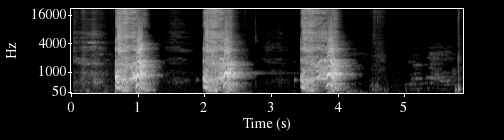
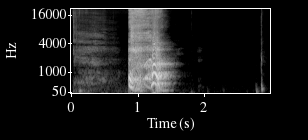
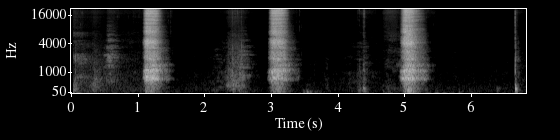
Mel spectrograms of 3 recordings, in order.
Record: {
  "three_cough_length": "5.9 s",
  "three_cough_amplitude": 32768,
  "three_cough_signal_mean_std_ratio": 0.45,
  "cough_length": "3.0 s",
  "cough_amplitude": 32768,
  "cough_signal_mean_std_ratio": 0.39,
  "exhalation_length": "6.8 s",
  "exhalation_amplitude": 32768,
  "exhalation_signal_mean_std_ratio": 0.26,
  "survey_phase": "beta (2021-08-13 to 2022-03-07)",
  "age": "45-64",
  "gender": "Male",
  "wearing_mask": "No",
  "symptom_none": true,
  "smoker_status": "Ex-smoker",
  "respiratory_condition_asthma": false,
  "respiratory_condition_other": false,
  "recruitment_source": "Test and Trace",
  "submission_delay": "1 day",
  "covid_test_result": "Negative",
  "covid_test_method": "RT-qPCR"
}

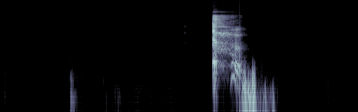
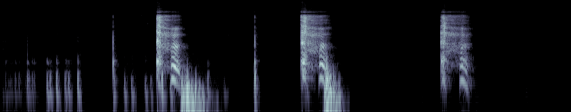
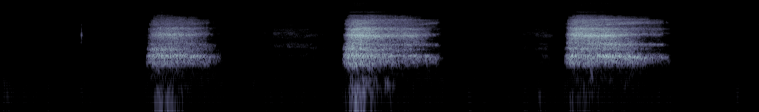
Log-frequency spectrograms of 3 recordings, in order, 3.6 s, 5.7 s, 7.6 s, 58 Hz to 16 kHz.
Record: {
  "cough_length": "3.6 s",
  "cough_amplitude": 32768,
  "cough_signal_mean_std_ratio": 0.19,
  "three_cough_length": "5.7 s",
  "three_cough_amplitude": 32768,
  "three_cough_signal_mean_std_ratio": 0.27,
  "exhalation_length": "7.6 s",
  "exhalation_amplitude": 11057,
  "exhalation_signal_mean_std_ratio": 0.42,
  "survey_phase": "beta (2021-08-13 to 2022-03-07)",
  "age": "45-64",
  "gender": "Female",
  "wearing_mask": "No",
  "symptom_none": true,
  "smoker_status": "Ex-smoker",
  "respiratory_condition_asthma": false,
  "respiratory_condition_other": false,
  "recruitment_source": "REACT",
  "submission_delay": "1 day",
  "covid_test_result": "Negative",
  "covid_test_method": "RT-qPCR"
}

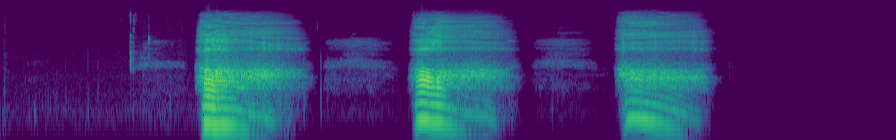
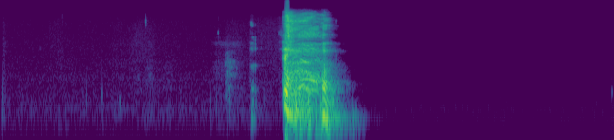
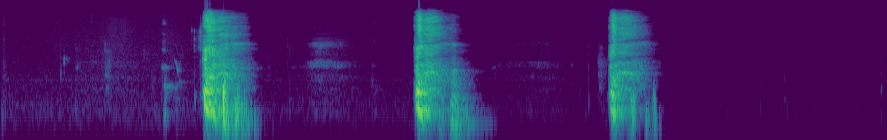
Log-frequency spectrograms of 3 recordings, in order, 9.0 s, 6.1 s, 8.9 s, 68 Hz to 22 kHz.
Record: {
  "exhalation_length": "9.0 s",
  "exhalation_amplitude": 32622,
  "exhalation_signal_mean_std_ratio": 0.35,
  "cough_length": "6.1 s",
  "cough_amplitude": 32768,
  "cough_signal_mean_std_ratio": 0.19,
  "three_cough_length": "8.9 s",
  "three_cough_amplitude": 32767,
  "three_cough_signal_mean_std_ratio": 0.21,
  "survey_phase": "beta (2021-08-13 to 2022-03-07)",
  "age": "45-64",
  "gender": "Male",
  "wearing_mask": "No",
  "symptom_none": true,
  "smoker_status": "Never smoked",
  "respiratory_condition_asthma": false,
  "respiratory_condition_other": false,
  "recruitment_source": "REACT",
  "submission_delay": "3 days",
  "covid_test_result": "Negative",
  "covid_test_method": "RT-qPCR",
  "influenza_a_test_result": "Negative",
  "influenza_b_test_result": "Negative"
}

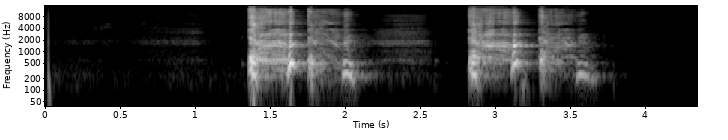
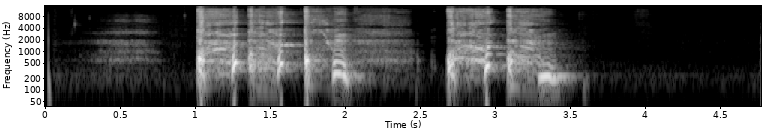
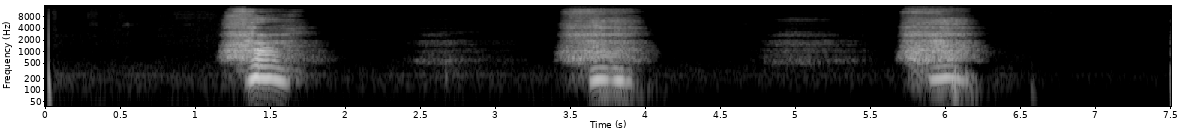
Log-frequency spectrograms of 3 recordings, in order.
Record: {
  "three_cough_length": "4.4 s",
  "three_cough_amplitude": 32768,
  "three_cough_signal_mean_std_ratio": 0.32,
  "cough_length": "4.8 s",
  "cough_amplitude": 32768,
  "cough_signal_mean_std_ratio": 0.39,
  "exhalation_length": "7.5 s",
  "exhalation_amplitude": 20810,
  "exhalation_signal_mean_std_ratio": 0.32,
  "survey_phase": "beta (2021-08-13 to 2022-03-07)",
  "age": "45-64",
  "gender": "Female",
  "wearing_mask": "No",
  "symptom_none": true,
  "symptom_onset": "13 days",
  "smoker_status": "Never smoked",
  "respiratory_condition_asthma": false,
  "respiratory_condition_other": false,
  "recruitment_source": "REACT",
  "submission_delay": "2 days",
  "covid_test_result": "Negative",
  "covid_test_method": "RT-qPCR",
  "influenza_a_test_result": "Negative",
  "influenza_b_test_result": "Negative"
}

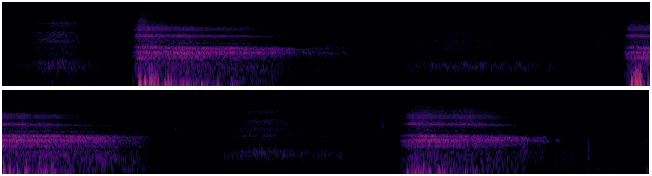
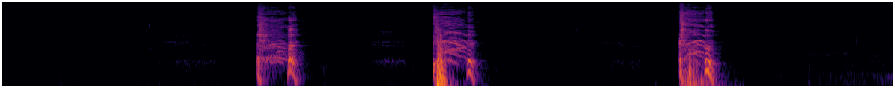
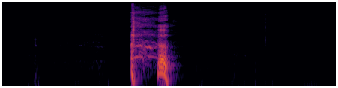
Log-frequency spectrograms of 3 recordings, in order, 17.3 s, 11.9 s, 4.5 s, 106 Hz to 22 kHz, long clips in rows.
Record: {
  "exhalation_length": "17.3 s",
  "exhalation_amplitude": 2605,
  "exhalation_signal_mean_std_ratio": 0.47,
  "three_cough_length": "11.9 s",
  "three_cough_amplitude": 28835,
  "three_cough_signal_mean_std_ratio": 0.21,
  "cough_length": "4.5 s",
  "cough_amplitude": 11546,
  "cough_signal_mean_std_ratio": 0.22,
  "survey_phase": "beta (2021-08-13 to 2022-03-07)",
  "age": "65+",
  "gender": "Male",
  "wearing_mask": "No",
  "symptom_none": true,
  "smoker_status": "Ex-smoker",
  "respiratory_condition_asthma": false,
  "respiratory_condition_other": false,
  "recruitment_source": "REACT",
  "submission_delay": "1 day",
  "covid_test_result": "Negative",
  "covid_test_method": "RT-qPCR"
}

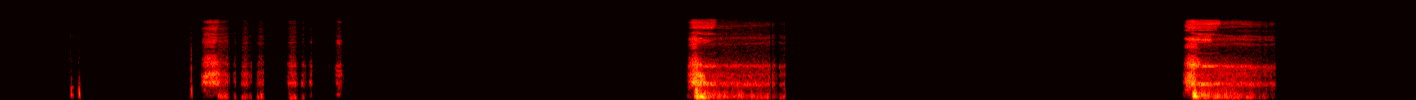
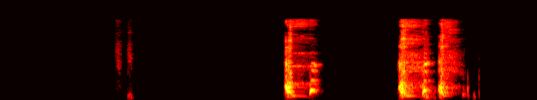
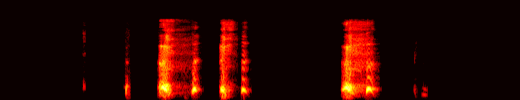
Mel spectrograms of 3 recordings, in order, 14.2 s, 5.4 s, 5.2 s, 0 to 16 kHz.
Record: {
  "exhalation_length": "14.2 s",
  "exhalation_amplitude": 6555,
  "exhalation_signal_mean_std_ratio": 0.17,
  "three_cough_length": "5.4 s",
  "three_cough_amplitude": 22576,
  "three_cough_signal_mean_std_ratio": 0.21,
  "cough_length": "5.2 s",
  "cough_amplitude": 26369,
  "cough_signal_mean_std_ratio": 0.22,
  "survey_phase": "beta (2021-08-13 to 2022-03-07)",
  "age": "18-44",
  "gender": "Female",
  "wearing_mask": "No",
  "symptom_cough_any": true,
  "symptom_runny_or_blocked_nose": true,
  "symptom_fatigue": true,
  "symptom_headache": true,
  "symptom_onset": "5 days",
  "smoker_status": "Ex-smoker",
  "respiratory_condition_asthma": false,
  "respiratory_condition_other": false,
  "recruitment_source": "Test and Trace",
  "submission_delay": "2 days",
  "covid_test_result": "Positive",
  "covid_test_method": "ePCR"
}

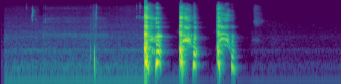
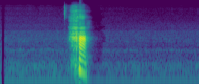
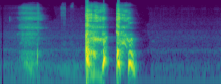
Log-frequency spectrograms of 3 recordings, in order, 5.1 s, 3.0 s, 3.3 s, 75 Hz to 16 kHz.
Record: {
  "three_cough_length": "5.1 s",
  "three_cough_amplitude": 32768,
  "three_cough_signal_mean_std_ratio": 0.23,
  "exhalation_length": "3.0 s",
  "exhalation_amplitude": 32662,
  "exhalation_signal_mean_std_ratio": 0.18,
  "cough_length": "3.3 s",
  "cough_amplitude": 32768,
  "cough_signal_mean_std_ratio": 0.28,
  "survey_phase": "beta (2021-08-13 to 2022-03-07)",
  "age": "18-44",
  "gender": "Female",
  "wearing_mask": "No",
  "symptom_sore_throat": true,
  "symptom_headache": true,
  "symptom_onset": "7 days",
  "smoker_status": "Ex-smoker",
  "respiratory_condition_asthma": true,
  "respiratory_condition_other": false,
  "recruitment_source": "Test and Trace",
  "submission_delay": "1 day",
  "covid_test_result": "Positive",
  "covid_test_method": "RT-qPCR",
  "covid_ct_value": 20.2,
  "covid_ct_gene": "ORF1ab gene",
  "covid_ct_mean": 20.7,
  "covid_viral_load": "160000 copies/ml",
  "covid_viral_load_category": "Low viral load (10K-1M copies/ml)"
}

